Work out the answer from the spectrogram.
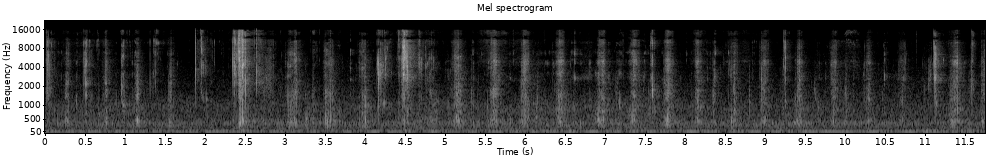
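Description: Close-up biting and chewing of raw cucumber: a loud crunch about two and a half seconds in, then a steady run of crisp crunching chews.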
